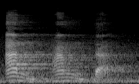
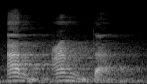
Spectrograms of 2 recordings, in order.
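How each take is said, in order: The two takes are said the same way.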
